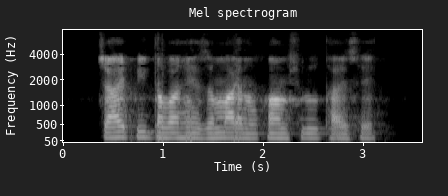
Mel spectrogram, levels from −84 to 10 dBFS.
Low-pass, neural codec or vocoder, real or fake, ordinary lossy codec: 7.2 kHz; codec, 16 kHz, 6 kbps, DAC; fake; MP3, 32 kbps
